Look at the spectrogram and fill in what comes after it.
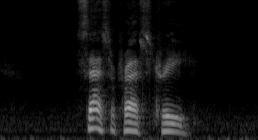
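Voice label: "sassafras tree", English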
